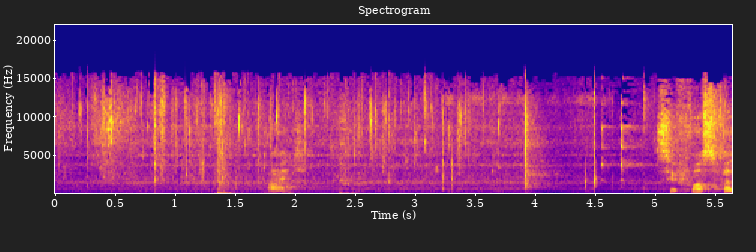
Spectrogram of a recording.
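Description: A spatula scrapes and clacks against a pan of stew.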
